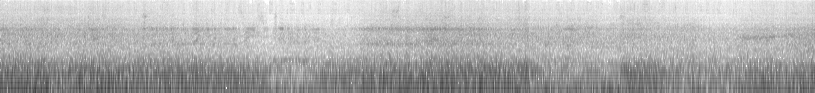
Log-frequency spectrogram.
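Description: Wind rushing over the camera microphone of a tandem paraglider in flight: a loud, rough low rumble that swells and eases every few seconds.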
